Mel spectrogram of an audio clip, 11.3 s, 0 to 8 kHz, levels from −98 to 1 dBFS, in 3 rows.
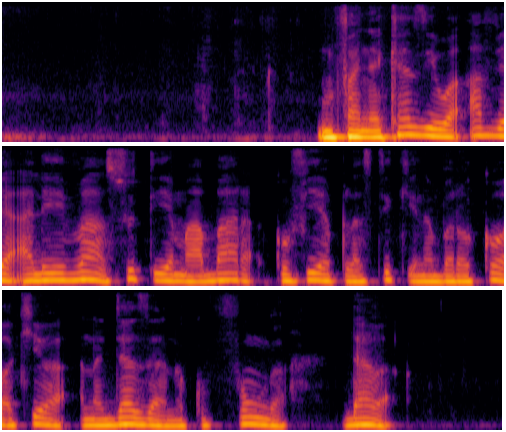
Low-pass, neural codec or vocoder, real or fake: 7.2 kHz; none; real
